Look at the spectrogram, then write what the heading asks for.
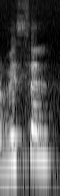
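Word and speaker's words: whistle: इसमें जो टी है वो साइलेंट होता है, इसको खामोश टी भी कहते हैं, क्योंकि ये लिखने में लिखा जाता है लेकिन बोलने में बोला नहीं जाता।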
